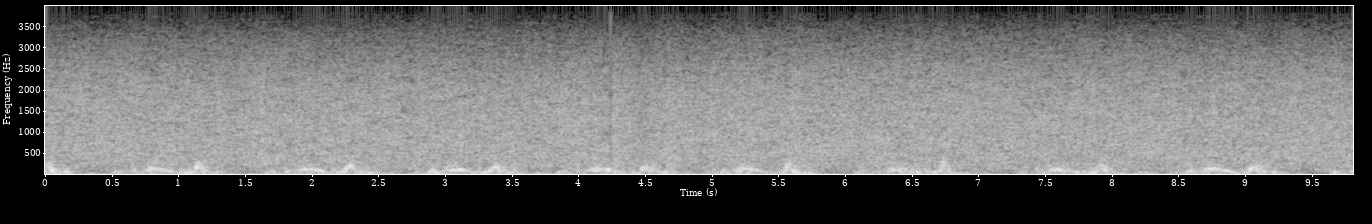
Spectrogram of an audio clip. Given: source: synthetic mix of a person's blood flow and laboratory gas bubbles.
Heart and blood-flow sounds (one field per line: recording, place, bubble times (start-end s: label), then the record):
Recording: Doppler ultrasound of blood flow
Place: precordium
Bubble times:
8.87-9.01 s: bubbles
From the record:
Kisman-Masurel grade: 121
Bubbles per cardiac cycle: 1 to 2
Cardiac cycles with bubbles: 10 to 50%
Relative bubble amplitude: barely perceptible (0.100 to 0.250)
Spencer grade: 2 (many but less than half of the cardiac periods contain bubble signals, singularly or in groups)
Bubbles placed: only in the low amplitude regions of the cardiac cycle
